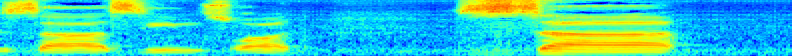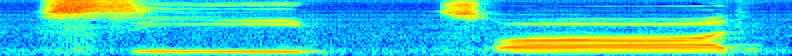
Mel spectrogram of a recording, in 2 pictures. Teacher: دونوں دانتوں کو جو ہے نا اوپر لگا کے تھوڑا سا زور سے ہم نے سیٹی نما آواز نکالنی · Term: حروف صفیریہ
